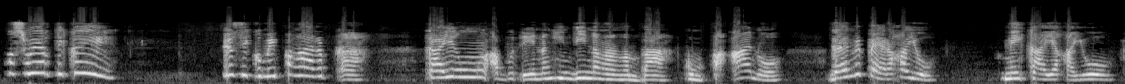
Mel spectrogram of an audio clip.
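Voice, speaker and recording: A woman's voice: high-pitched, animated, slow, pauses often, a bit bright, full character voice, low-quality recording. A young woman with a Filipino accent playing an earnest, sisterly, hardworking student in a radio drama, emotive and admonishing. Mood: earnest pleading. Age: young adult.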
